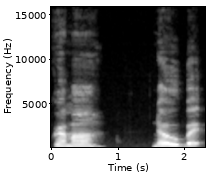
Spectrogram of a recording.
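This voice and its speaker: Slow gravelly Georgia grandma in her eighties. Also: mid-range voice, little pitch movement, a bit bright. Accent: Southern US, Georgia. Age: 80s. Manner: slow rambling, trails off and restarts. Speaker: vlogger reading viewer comments. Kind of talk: casual rambling chat.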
